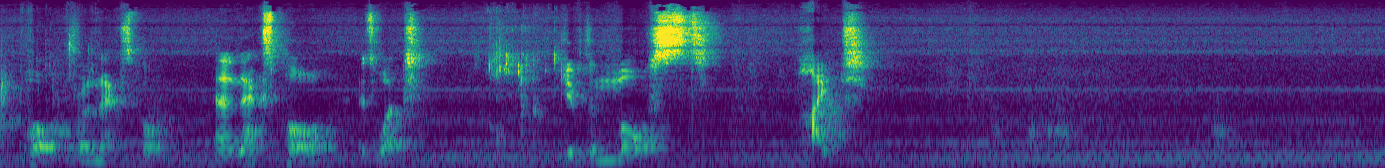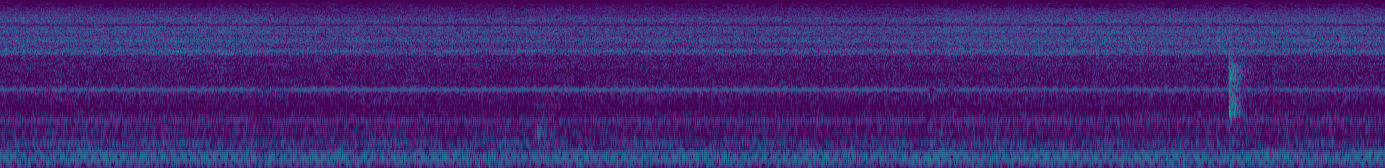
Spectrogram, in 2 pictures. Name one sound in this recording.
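Wet clay squelches softly under fingers and a sponge.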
